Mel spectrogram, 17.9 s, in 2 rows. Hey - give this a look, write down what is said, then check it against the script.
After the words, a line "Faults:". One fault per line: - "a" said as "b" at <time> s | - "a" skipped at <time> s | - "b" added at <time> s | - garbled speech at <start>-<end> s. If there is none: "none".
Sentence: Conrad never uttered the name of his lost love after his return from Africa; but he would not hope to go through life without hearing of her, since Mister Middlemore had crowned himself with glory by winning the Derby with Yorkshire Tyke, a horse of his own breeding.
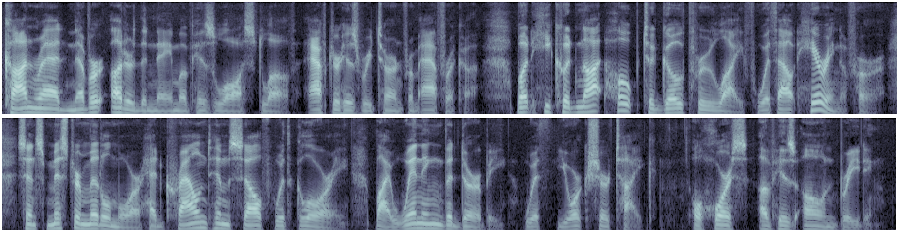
Conrad never uttered the name of his lost love after his return from Africa; but he could not hope to go through life without hearing of her, since Mister Middlemore had crowned himself with glory by winning the Derby with Yorkshire Tyke, a horse of his own breeding.
Faults:
- "would" said as "could" at 5.5 s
